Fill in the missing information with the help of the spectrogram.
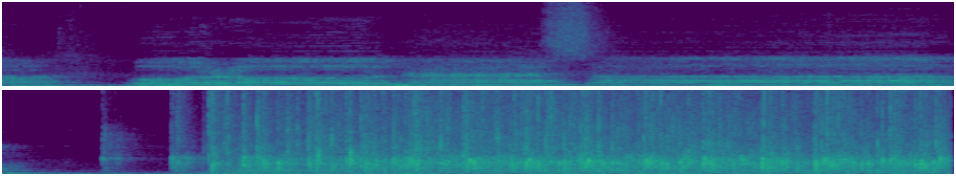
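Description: Male a cappella group singing the closing chords of a fight-song medley, the last chord held and ending about five seconds in. After a brief pause the audience breaks into applause, louder than the singing.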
